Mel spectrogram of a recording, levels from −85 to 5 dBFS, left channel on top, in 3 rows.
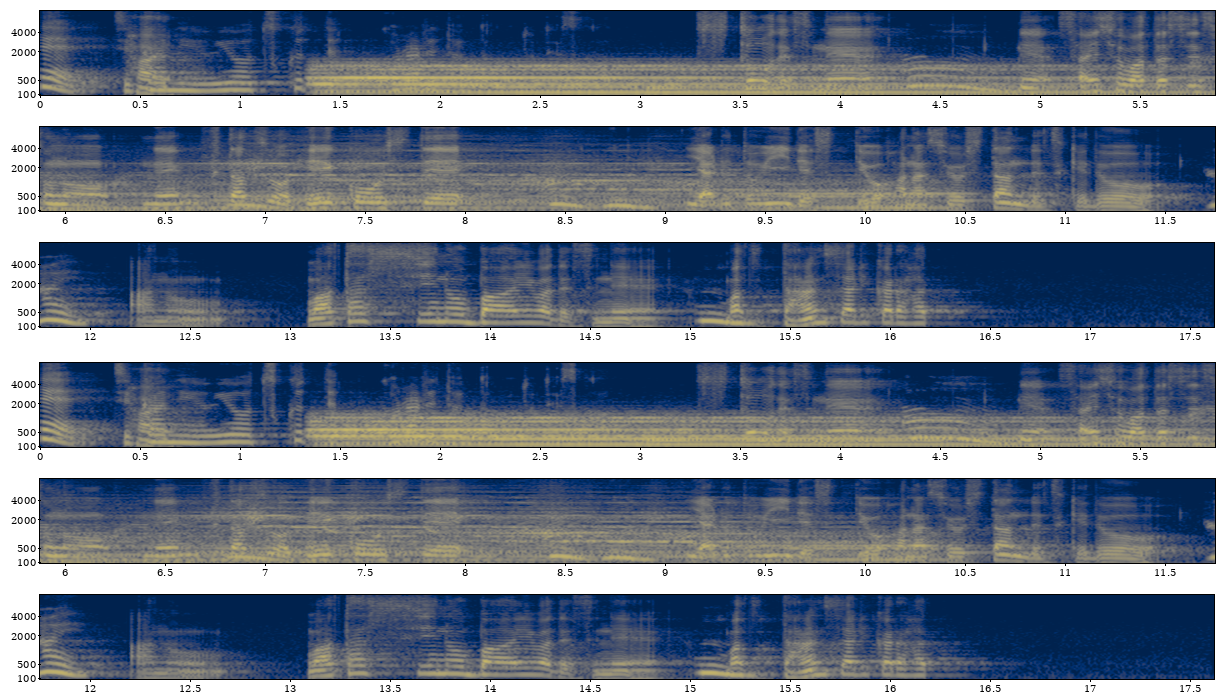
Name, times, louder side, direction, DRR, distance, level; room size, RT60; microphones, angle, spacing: voice 1, 0.0-1.3 1.7-2.1 2.7-2.9 4.3-4.9 6.8-7.0 8.4-9.0 11.7-12.0 15.0-15.3, right 2 dB, 25° right, 14 dB, 0.7 m, -25 dB
sound 1, 1.3-10.4, right 1 dB, 65° right, 3.9 m, -22 dB
voice 2, 3.3-4.2 4.9-8.3 9.1-11.5 12.2-12.7 13.1-14.8 15.2-16.2, left 1 dB, 15° left, 13 dB, 0.8 m, -25 dB
25.0 x 17.5 x 6.7 m, 0.68 s
head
